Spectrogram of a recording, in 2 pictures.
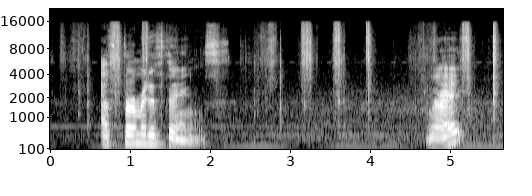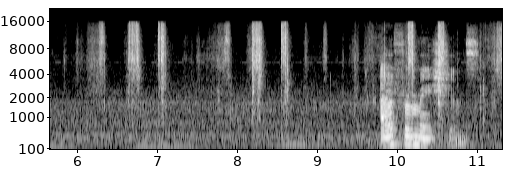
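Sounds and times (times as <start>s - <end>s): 
deck of affirmation cards being shuffled: 0.1s - 1.0s, 2.4s - 11.3s
speech: 0.6s - 2.2s, 4.7s - 5.3s, 9.9s - 11.0s.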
